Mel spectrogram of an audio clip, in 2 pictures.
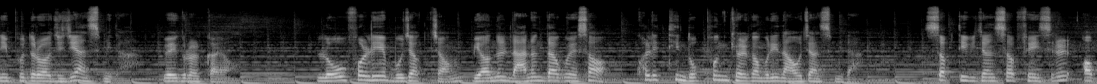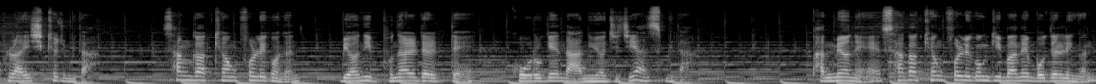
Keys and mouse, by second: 8.9-10.4 drag, 11.1 Tab, 14.2-17.7 middle drag, 18.8 click, 19.6 click, 20.0 Tab, 20.1 drag, 20.3 click, 20.8 KP_Decimal.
